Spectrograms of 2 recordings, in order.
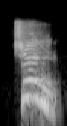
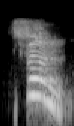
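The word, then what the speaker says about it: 寸: Okay, अभी हम बात करते हैं चुन, अथवा तो चाइनीज प्रोनाउंसिएशन इज सुन.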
